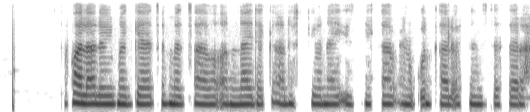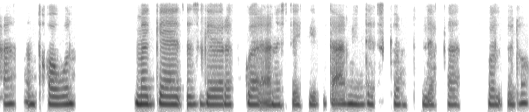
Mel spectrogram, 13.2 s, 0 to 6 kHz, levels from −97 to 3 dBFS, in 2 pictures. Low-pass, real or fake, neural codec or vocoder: 5.4 kHz; real; none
